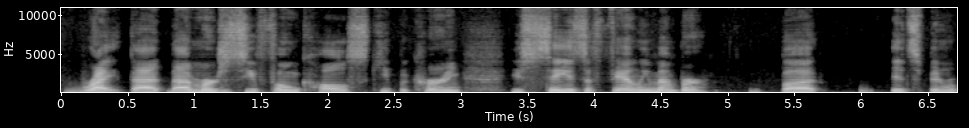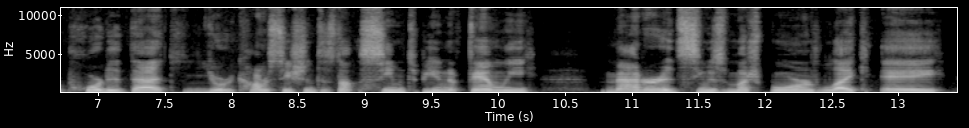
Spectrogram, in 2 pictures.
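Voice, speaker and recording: A man with a very low, dry, close-miked voice plays a corporate HR manager in an ASMR roleplay. He speaks softly and formally, with hesitant, measured phrasing. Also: no echo. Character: polite, evasive corporate HR recruiting manager. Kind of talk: soft-spoken ASMR roleplay, one-sided workplace meeting.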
